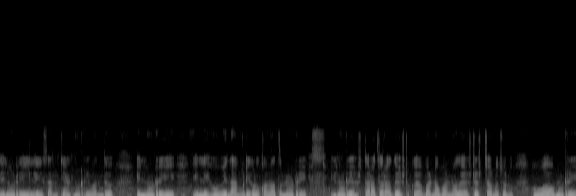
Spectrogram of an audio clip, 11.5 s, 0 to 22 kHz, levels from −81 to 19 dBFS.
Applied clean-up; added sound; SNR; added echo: none; none; none; none.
